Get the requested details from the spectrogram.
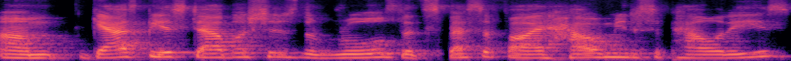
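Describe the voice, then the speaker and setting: Woman's medium-pitched voice with vocal fry and ordinary pitch variation. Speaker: workshop presenter on water utility finance. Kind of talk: virtual workshop presentation. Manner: halting, many fillers.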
